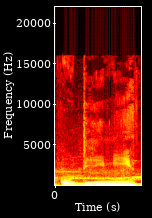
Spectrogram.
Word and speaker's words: Houdini: Houdini si direbbe in francese, ma la pronuncia anglosassone della cantante superstar Dua Lipa è questa, Houdini, tratto dal live al Tiny Desk Concert pubblicato su YouTube la scorsa settimana e che ha già totalizzato milioni di visualizzazioni.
